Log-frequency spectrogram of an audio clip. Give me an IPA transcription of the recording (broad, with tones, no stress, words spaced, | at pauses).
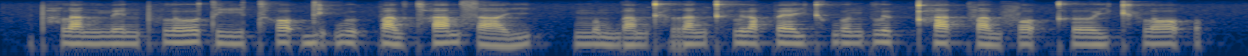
pʰla˧n me˧npʰloː˥˩ tiː˧ tʰɔ˥˩ʔ di˥˩ʔwu˦˥ʔ pa˨˩wtʰa˥˩msa˩˦j | mo˨˩mwa˨˩mkʰra˦˥nkʰlɯ˦˥a̯ pɛː˦˥jkʰwo˦˥nplɯ˦˥k̚ pʰa˥˩t̚ fa˨˩wfɔ˥˩ʔ kʰɤː˦˥j kʰlɔ˥˩ʔ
